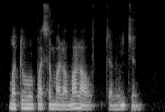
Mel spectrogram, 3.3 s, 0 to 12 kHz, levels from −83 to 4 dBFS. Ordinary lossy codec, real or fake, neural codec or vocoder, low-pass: Opus, 32 kbps; fake; codec, 44.1 kHz, 3.4 kbps, Pupu-Codec; 10.8 kHz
